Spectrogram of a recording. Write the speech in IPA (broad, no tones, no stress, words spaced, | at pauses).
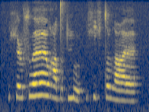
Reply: çœɭsʷɜː ʁʷadˤutmu | çiçtʷɨðˤɜː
